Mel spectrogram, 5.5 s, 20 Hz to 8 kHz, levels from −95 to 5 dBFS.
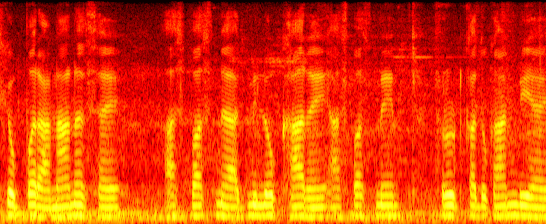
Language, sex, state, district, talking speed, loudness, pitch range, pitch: Hindi, male, Punjab, Pathankot, 210 wpm, -18 LUFS, 125-140 Hz, 135 Hz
